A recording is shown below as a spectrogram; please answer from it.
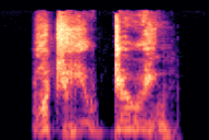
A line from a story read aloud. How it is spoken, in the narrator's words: whispered Bert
